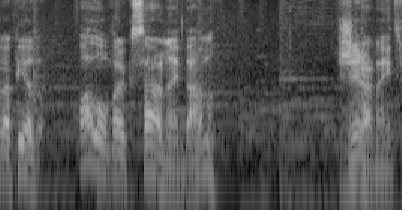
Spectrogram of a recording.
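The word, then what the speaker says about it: Xiranite: Xeranite, rather. That's how you pronounce it apparently.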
